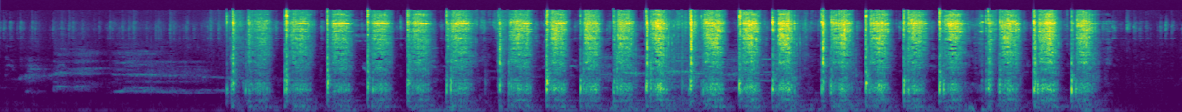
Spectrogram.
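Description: Half a coconut scraped hard against the serrated metal blade of a coconut grater, a steady run of rasping strokes, about two or three a second, starting about two seconds in and stopping just before the end.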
